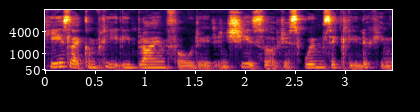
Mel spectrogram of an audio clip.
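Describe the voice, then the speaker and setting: This woman speaks with a British accent. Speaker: tarot content creator. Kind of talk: casual walkthrough. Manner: halting, many ums.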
